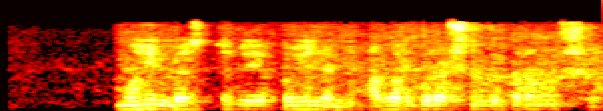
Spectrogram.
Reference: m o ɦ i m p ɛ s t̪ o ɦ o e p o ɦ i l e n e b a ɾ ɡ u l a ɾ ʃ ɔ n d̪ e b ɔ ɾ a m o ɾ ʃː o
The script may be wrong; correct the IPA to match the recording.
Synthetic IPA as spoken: m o ɦ i m b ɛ s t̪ o ɦ o e p o ɦ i l e n a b a ɾ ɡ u ɾ a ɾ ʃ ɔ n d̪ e p ɔ ɾ a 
